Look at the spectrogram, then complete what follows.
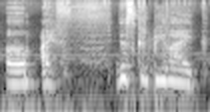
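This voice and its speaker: Playful rambling botanist played by a woman, soft music behind. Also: mid-range voice, steady tone, moderate pace, breathy edge, natural voice. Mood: playful, earnest. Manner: rambling, bantering, slangy. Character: playful, teasing woman botanist chatting to sentient plants. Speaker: ASMR roleplayer. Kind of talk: improvised casual ASMR roleplay.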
